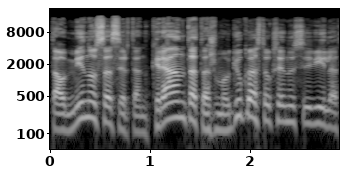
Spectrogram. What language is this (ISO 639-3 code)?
lit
